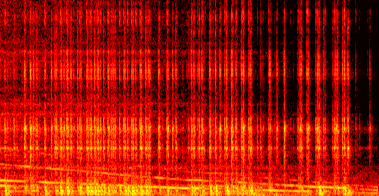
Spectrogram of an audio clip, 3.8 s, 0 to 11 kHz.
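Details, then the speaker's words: Electric motorcycle (ELX600 build, 96V battery) with phase current overflow, old controller at PID settings (Ki 4/8/12, speed Ki 9, KP 10): falling electric whine with rough crackly bursts as motor slows; controller driving motor harshly. "really nasty but once I put all start mid and Max kis at 111 and speed KB down from 5 to zero"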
